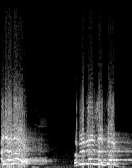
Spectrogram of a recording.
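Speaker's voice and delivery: high-pitched shouting.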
